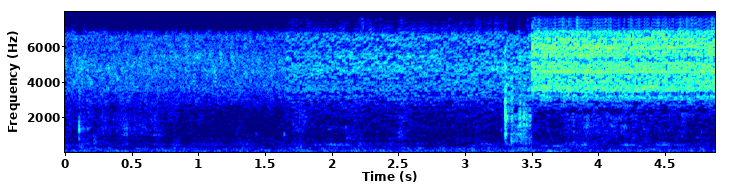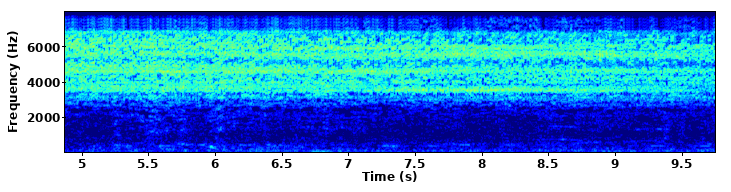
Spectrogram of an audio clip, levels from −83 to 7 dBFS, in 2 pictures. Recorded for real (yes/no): yes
